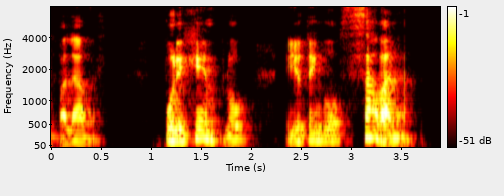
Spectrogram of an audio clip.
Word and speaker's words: sábana: En cambio, sábana, ¿no? Tiene una intensidad en su pronunciación en la antepenúltima sílaba.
